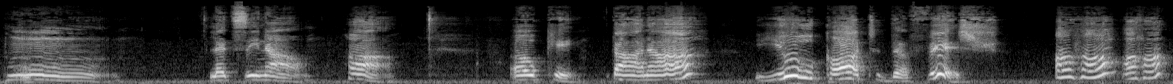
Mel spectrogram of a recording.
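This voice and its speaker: A woman voicing a stern, sly old male village elder in a story, slow, pondering and authoritative. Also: on the high side, big pitch swings, full character voice. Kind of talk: oral storytelling character voice.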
